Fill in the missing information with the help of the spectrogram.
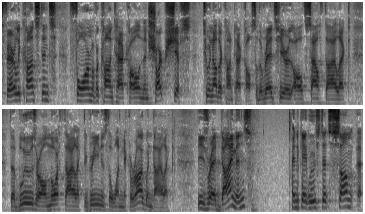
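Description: Male researcher lecturing from the stage, mid pitch, explanatory, halting with fillers. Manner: explanatory, pausing with frequent "uh" fillers. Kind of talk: academic lecture.

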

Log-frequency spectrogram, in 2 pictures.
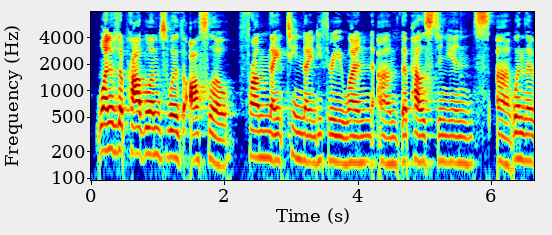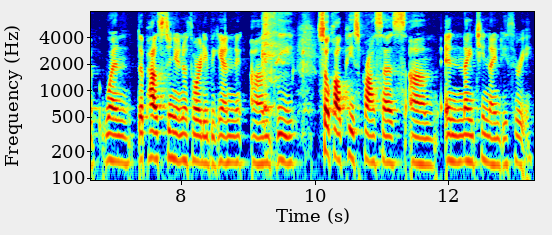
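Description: A woman from Lebanon speaking on a panel as a history professor, thoughtful and halting, with frequent ums and restarts. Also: low-pitched, level tone. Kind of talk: panel discussion talk.

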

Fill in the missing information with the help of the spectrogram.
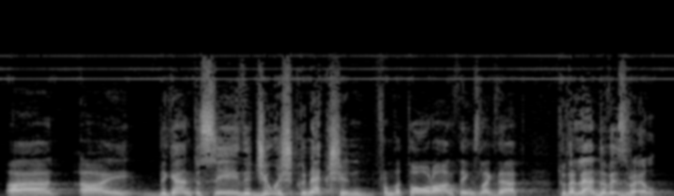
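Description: A man from the Palestinian territories whose first language is Arabic gives a personal testimony talk, telling his story to an audience in an earnest way packed with rhetorical questions. His voice is a little high with lively intonation and a slightly slow pace, and the sound is that of a big room.

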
